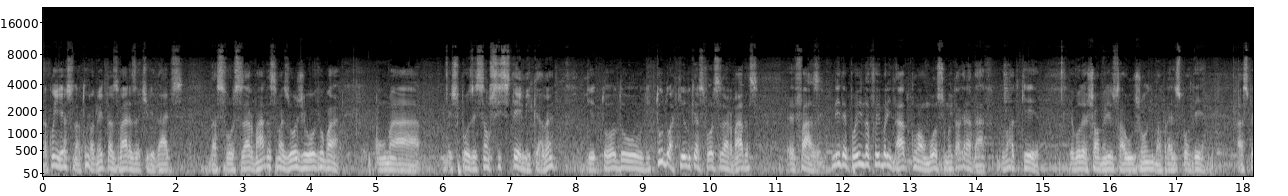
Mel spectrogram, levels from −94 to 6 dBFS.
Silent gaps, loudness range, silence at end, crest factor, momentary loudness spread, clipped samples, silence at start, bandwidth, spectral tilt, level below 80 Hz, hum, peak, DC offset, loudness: none; 1 LU; 0 s; 14 dB; 9 LU; under 0.1%; 0 s; 9.2 kHz; -7 dB/octave; -40 dBFS; none; -2 dBFS; under 0.1%; -18 LUFS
